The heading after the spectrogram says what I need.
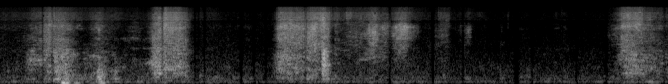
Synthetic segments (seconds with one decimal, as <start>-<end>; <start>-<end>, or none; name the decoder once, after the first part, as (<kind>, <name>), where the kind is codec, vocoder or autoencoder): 1.7-5.7 (vocoder, BigVGAN v2)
